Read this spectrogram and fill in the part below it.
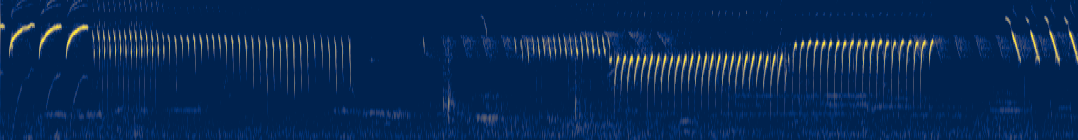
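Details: Canary song meant to encourage chicks to sing and prepare females: loud, high tours of fast repeated notes, including a buzzy rattling trill and a bright rolling trill, opened and closed by rising whistled sweeps, with a short pause midway.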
